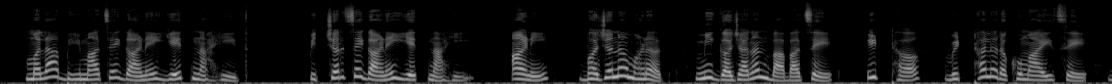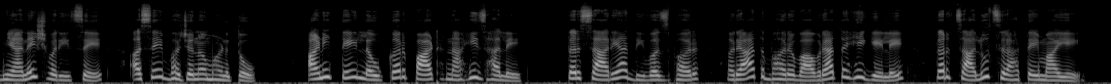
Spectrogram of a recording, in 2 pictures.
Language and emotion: Marathi, neutral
